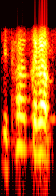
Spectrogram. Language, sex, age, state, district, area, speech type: Bodo, female, 60+, Assam, Kokrajhar, urban, conversation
